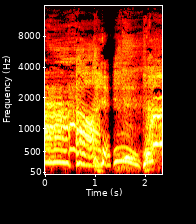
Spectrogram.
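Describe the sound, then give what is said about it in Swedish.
A man vocally imitates another man screaming like an animal while emptying an olive oil bottle, producing several loud, drawn-out groaning cries separated by brief pauses. “Och alltså skrek som ett djur samtidigt som han tömde olivoljeflaskan. Typ såhär, ja.”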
